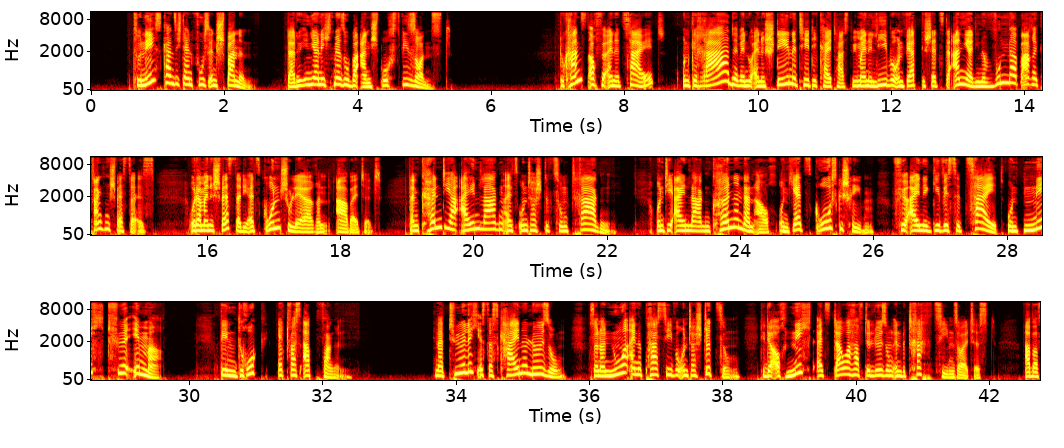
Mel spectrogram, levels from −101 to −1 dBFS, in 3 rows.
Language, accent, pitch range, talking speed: German, German, 170-260 Hz, 135 wpm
